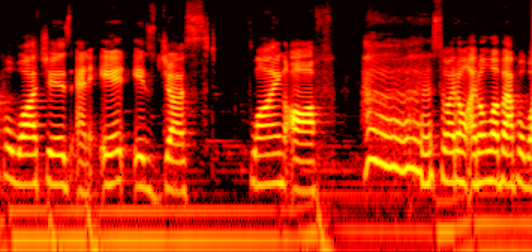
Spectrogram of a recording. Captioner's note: sighing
